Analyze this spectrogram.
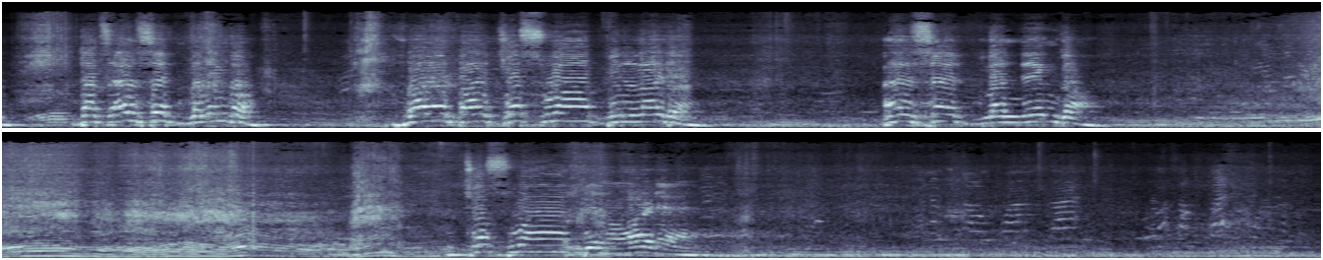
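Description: Dirt bike engines roar and rev.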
